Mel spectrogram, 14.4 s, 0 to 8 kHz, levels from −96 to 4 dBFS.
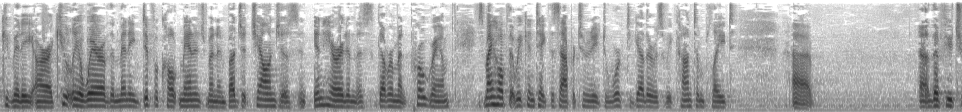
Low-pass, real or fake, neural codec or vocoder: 7.2 kHz; real; none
